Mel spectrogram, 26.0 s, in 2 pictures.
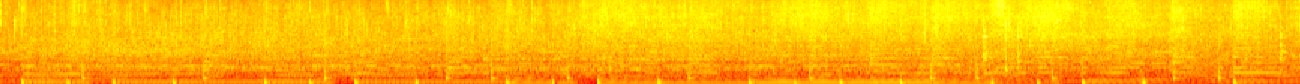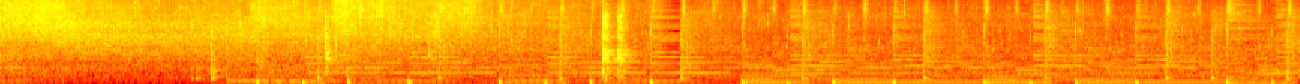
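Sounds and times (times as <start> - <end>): meat and onions sizzling: 0.0 - 26.0
wooden spoon knocking pot: 19.0 - 19.6.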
